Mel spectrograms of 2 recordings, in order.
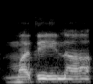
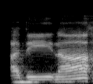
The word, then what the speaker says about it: అదీనాః: మదీనా వాళ్ళకి వెళ్తుంటది మళ్ళా సంధి ఉపాసనలో అదీనాః అన్నది అక్కడ మదీనాః అని చదువుతుంటారు అన్నమాట అది ఉచ్చారణ దోషం వల్ల ఆ రకంగా తప్పుడు అర్థం వస్తుంది ఆ తెలవక చెప్పండి అంటే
